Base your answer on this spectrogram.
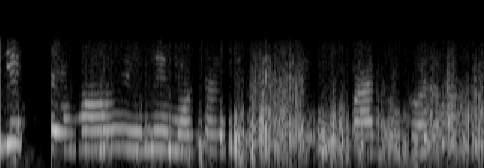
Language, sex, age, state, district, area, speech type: Maithili, female, 18-30, Bihar, Madhubani, rural, conversation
